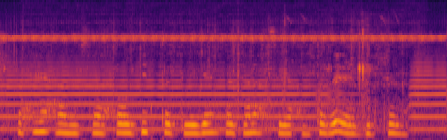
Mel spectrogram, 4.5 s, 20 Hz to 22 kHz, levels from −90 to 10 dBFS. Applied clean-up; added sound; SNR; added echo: none; Trumpet; 9 dB; none.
